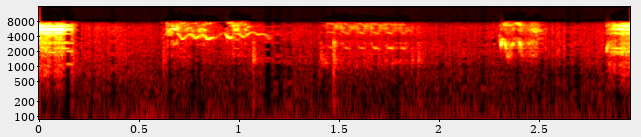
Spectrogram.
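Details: Barn owl at night, a male bringing in a mouse, 17 September 2019 near midnight; short broken hissy rasps, some loud and some faint, over quiet background.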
